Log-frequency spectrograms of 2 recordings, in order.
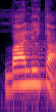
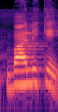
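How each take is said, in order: First: बालिका with a long, stressed final aa; ending aa. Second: बालिके with a long, stressed final e; ending e. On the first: Teacher shows the class the long aa ending. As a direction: stretch the aa at the end of बालिका. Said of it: "आ की मात्रा लगी है". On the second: Teacher shows the class the e ending. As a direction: lean on the e at the end of बालिके. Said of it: "ए की मात्रा लगी है". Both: Shown as a demonstration.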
